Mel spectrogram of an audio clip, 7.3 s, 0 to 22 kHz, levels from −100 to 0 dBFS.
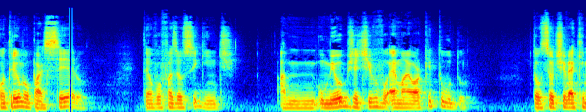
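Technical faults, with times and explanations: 0.86–0.90 s, Bluetooth stall: the speech cuts to silence for 33 ms, then resumes. Interference likely held up packets, so the headphone buffer ran dry.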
